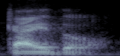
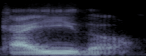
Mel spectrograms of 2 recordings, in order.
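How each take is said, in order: First: The two vowels blend into one syllable. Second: The two vowels are said as separate syllables. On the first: The speaker calls it wrong. "this would be without the accent mark" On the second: The speaker calls it right. "But we want to say caído. We want to hear the ido in there"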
